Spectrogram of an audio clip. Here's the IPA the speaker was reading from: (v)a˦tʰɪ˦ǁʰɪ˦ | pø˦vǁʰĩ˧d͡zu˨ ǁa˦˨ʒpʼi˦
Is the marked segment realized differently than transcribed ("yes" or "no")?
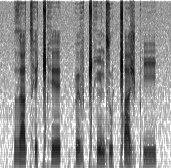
yes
